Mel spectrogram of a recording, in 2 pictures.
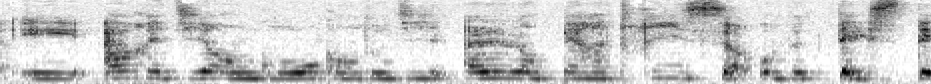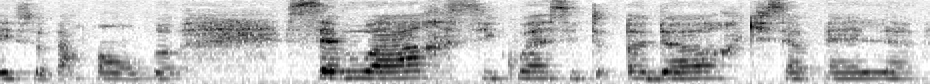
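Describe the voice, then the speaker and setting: A woman talking softly, as if right in your ear, in a casual ASMR vlog. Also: fairly high pitch, far from the mic, a little hiss or hum. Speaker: YouTuber presenting perfumes on her channel. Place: bedroom.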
